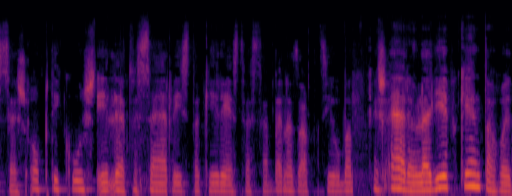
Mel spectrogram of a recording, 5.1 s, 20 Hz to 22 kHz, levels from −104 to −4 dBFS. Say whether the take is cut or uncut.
cut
